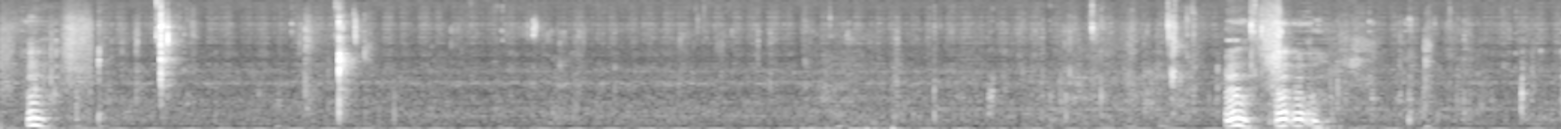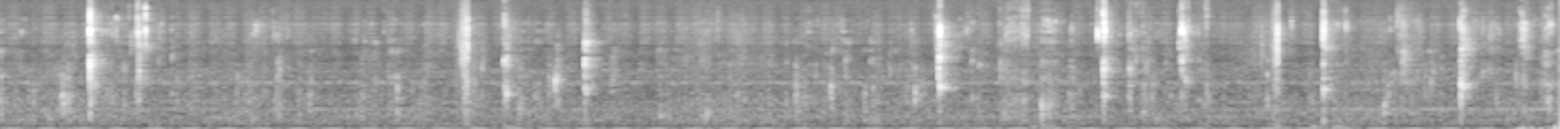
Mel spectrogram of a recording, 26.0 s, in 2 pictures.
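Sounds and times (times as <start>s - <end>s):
low steady hum: 0.0s - 26.0s
close chewing: 0.6s - 3.3s, 4.2s - 26.0s
wet mouth clicks and smacks: 1.3s - 1.6s, 2.5s - 3.2s, 16.8s - 18.1s, 22.2s - 26.0s.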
